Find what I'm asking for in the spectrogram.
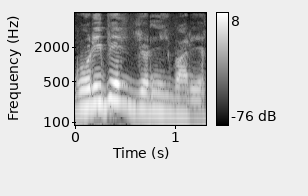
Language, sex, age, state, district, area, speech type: Bengali, male, 60+, West Bengal, Darjeeling, rural, spontaneous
